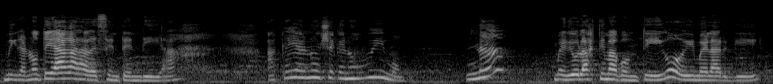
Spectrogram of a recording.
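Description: A woman's voice: fairly high pitch, expressive, moderate pace, pauses often, a little hiss or hum, close to an everyday voice. An actress playing a bitter, scorned woman who taunts and threatens a girl. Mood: sneering. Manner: sneering, threatening, mocking. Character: bitter scorned woman, father's former lover. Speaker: radio drama actress.

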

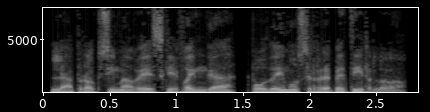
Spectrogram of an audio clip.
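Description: A man's voice: sits low, animated, moderate pace, gravelly, a little mellow, no echo, exaggerated voice. A man reading the lines of a cocky young pick-up artist, playful but plainly read.

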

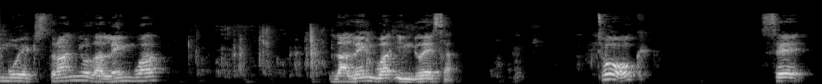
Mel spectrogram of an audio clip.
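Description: A man with a fairly high voice speaks very slowly, lecturing with a foreign speaker's care. He hesitates, repeats single words and gropes for vocabulary mid-sentence. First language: English. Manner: halting, repeats words, searches for Spanish words. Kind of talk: slow explanatory lecture.

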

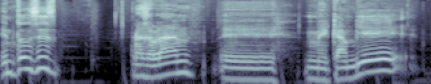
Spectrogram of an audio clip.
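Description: A podcast host with a Mexican Spanish accent spins a story in loose, profane slang. His voice sits a little high for a man, and the sound is close and dry. Soft music plays faintly behind him. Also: drawn-out words, clear, resonant tone, no echo. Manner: slangy, swears freely, animated storyteller.

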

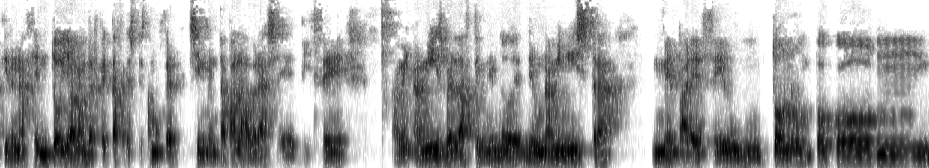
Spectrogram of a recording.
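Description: A man giving his opinions in a rapid, chatty way on a talk show. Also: on the low side. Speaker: political commentator. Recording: roomy echoey sound.

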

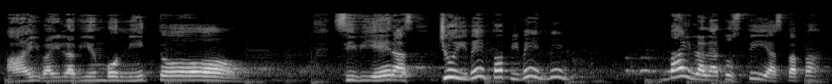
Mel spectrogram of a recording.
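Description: A man's voice: high voice, slow pace, mellow, slightly rough, big-room sound, soft background music, voice pushed down, full character voice. A man doing a foul-mouthed scolding mother. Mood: coaxing. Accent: Mexican. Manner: crude, bossy, swearing.

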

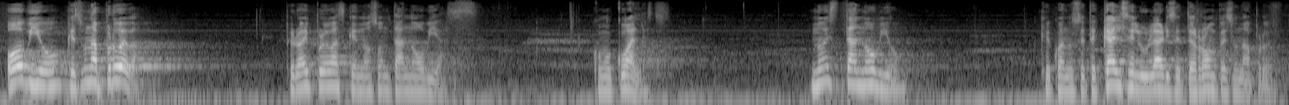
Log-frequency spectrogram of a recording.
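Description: A man's voice: a little high, moderate pace, long pauses, fairly bright tone. A man giving a Torah-based moral teaching, driving his points home with rhetorical questions and repetition. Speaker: religious teacher. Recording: long reverb.

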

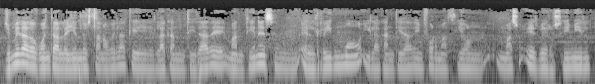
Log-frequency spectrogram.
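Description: Very dark-voiced interviewer man. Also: a little high, steady tone, slight background noise. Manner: halting questions with many restarts. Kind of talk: casual interview.

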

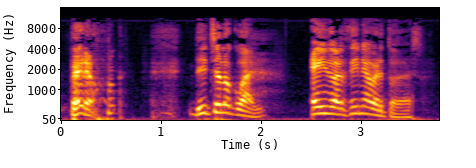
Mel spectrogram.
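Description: A man from co-hosting a comedy podcast, talking animatedly and breaking into loud rants. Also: high voice, moderate pace, dry recording, studio quality, recorded from a distance. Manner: animated, rants and shouts when impersonating. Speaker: podcast co-host.

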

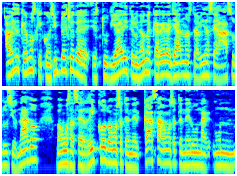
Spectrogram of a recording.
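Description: A man's voice: fairly high pitch, a little mellow. A young adult man with a Mexican accent co-hosting a podcast in casual, slangy talk. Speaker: podcast co-host.

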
